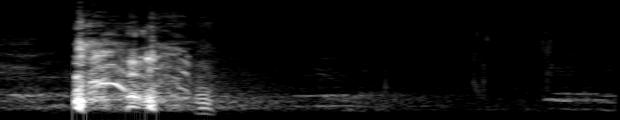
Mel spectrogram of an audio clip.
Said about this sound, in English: I'm still coughing.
